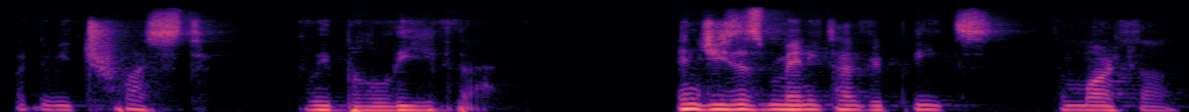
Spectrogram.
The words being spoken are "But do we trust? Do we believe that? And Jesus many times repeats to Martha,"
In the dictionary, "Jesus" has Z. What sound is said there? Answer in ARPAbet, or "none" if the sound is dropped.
Z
